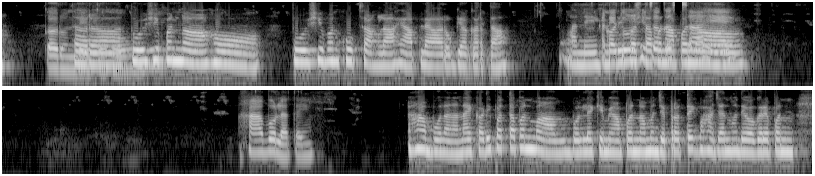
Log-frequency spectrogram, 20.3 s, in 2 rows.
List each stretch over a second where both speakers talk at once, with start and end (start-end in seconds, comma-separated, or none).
7.7-9.1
